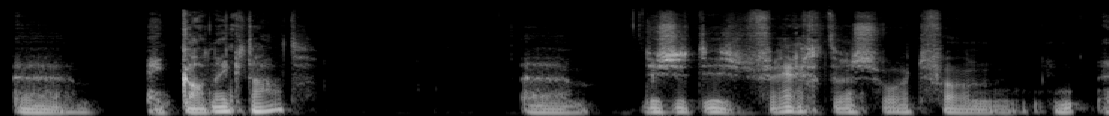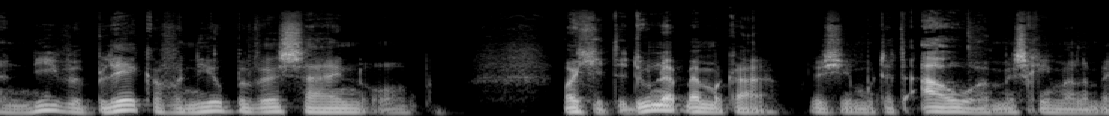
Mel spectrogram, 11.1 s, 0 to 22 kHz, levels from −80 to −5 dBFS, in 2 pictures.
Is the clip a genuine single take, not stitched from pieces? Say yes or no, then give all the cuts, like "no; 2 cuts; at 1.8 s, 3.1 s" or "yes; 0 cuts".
no; 1 cut; at 5.5 s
